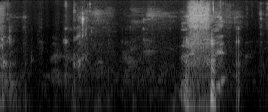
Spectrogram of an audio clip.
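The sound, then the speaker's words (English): Wet chewing and mouth noises from someone working through an oversized single bite of food, soft smacking and clicking at first, then a louder, mouthy burst near the end. “all the people that hate eating on the show are so triggered right now.”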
